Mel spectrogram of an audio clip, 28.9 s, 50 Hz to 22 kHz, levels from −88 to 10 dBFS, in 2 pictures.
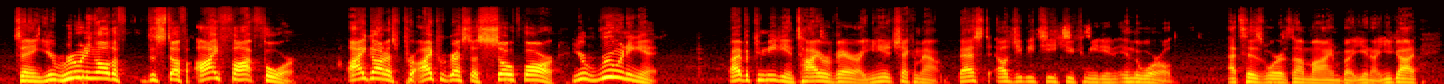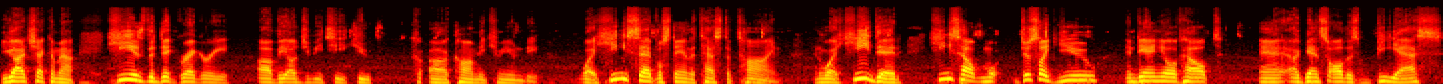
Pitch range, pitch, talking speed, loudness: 120-185 Hz, 145 Hz, 195 wpm, -21 LUFS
